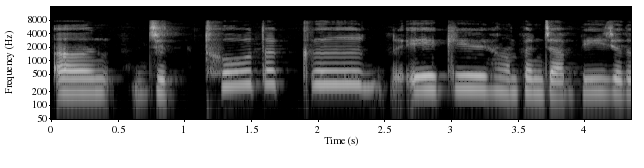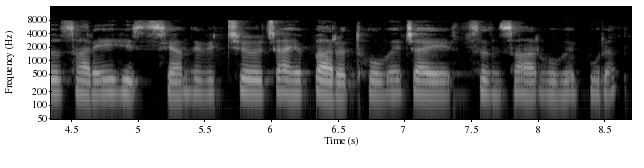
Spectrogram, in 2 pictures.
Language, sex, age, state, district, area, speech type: Punjabi, female, 30-45, Punjab, Amritsar, urban, spontaneous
